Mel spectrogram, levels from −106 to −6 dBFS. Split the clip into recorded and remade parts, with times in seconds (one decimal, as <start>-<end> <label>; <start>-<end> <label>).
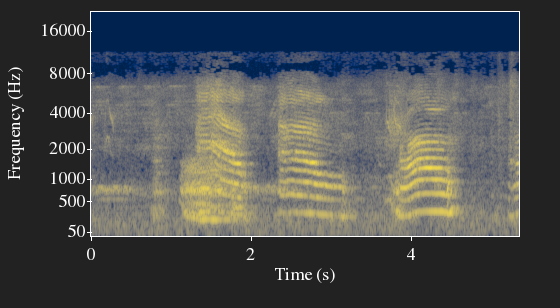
0.0-5.4 recorded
